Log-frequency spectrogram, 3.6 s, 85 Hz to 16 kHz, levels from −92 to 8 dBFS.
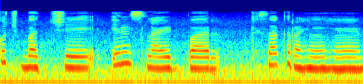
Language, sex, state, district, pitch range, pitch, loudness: Hindi, female, Uttar Pradesh, Deoria, 225-240 Hz, 230 Hz, -15 LUFS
